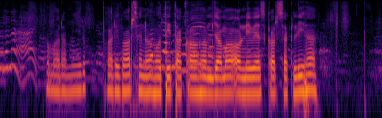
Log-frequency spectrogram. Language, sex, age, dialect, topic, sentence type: Magahi, male, 25-30, Western, banking, question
